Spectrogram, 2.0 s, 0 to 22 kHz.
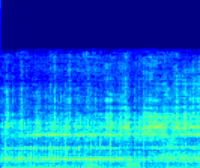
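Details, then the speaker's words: Motorized bicycle with a freshly rebuilt custom-ported YD100 two-stroke replacing a broken 100cc iron-sleeve engine, test ride after a two-notch adjustment: steady, even buzz at one pitch under wind rush, no misfire or bogging; already more pull, running cleanly. "it's already better I've already felt a little bit more pull on it"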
